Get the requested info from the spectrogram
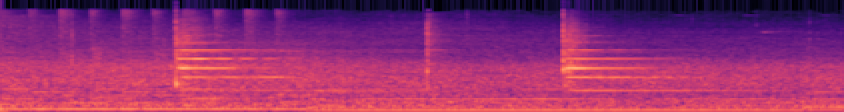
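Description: A small bell hung on a stand is struck twice, about two seconds apart, each strike ringing out in several bright metallic tones that fade over a second or so. Background music with a steady bass plays underneath.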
